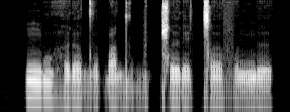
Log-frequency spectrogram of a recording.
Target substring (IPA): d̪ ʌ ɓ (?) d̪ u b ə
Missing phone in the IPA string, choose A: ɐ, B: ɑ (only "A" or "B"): B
